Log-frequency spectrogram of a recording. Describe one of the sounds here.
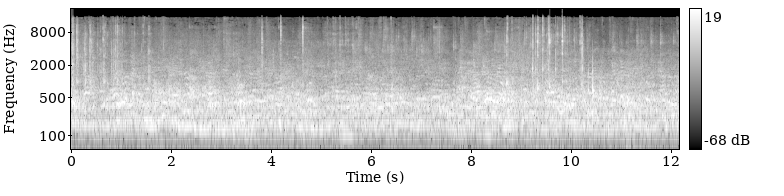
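Dice rattle and tumble onto a wooden board.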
